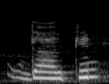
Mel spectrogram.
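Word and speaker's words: gherkin: H silent हो जाएगा। गार्किन गार्किन में देखो जी के बाद एच है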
